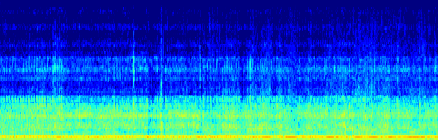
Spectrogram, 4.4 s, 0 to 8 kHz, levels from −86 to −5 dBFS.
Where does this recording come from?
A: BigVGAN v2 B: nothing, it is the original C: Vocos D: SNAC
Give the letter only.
B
